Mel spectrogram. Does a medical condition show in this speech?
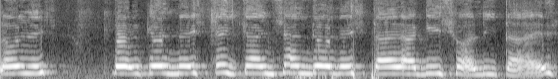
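Yes: cerebral palsy.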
